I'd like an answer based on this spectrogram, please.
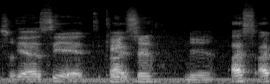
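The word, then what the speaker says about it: Cait Sith: Well, based off the only way I've seen it spelled, I say Kate. So. Yeah, see it. Kate Sith.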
